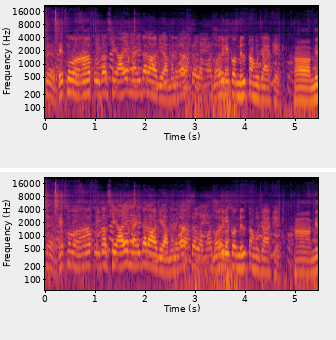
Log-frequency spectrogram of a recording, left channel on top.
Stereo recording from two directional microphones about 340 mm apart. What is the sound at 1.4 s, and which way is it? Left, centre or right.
Speech, right.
